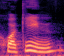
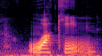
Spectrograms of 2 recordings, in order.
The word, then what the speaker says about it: Joaquin: So in Spanish it should be Joaquin, but speakers of English generally tend to pronounce it as Joaquin.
